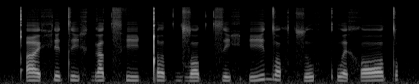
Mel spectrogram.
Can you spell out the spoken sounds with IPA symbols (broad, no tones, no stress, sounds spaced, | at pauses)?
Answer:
qʼ ɛ x ɾ i t i x ɡ a t͡sʰ i ǃ ɤ t d͡z ɔ t t͡s i x ʔ i d ɔ x t͡s u x kʷʼ ɛ x ɔ t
